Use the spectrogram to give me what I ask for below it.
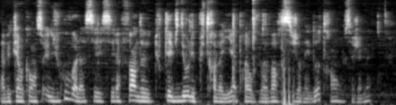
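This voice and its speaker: Against noticeable background noise, the speech runs at a very fast pace with ordinary pitch variation. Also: man, medium pitch for a man. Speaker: streamer. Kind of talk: casual chat. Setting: live stream with guests.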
